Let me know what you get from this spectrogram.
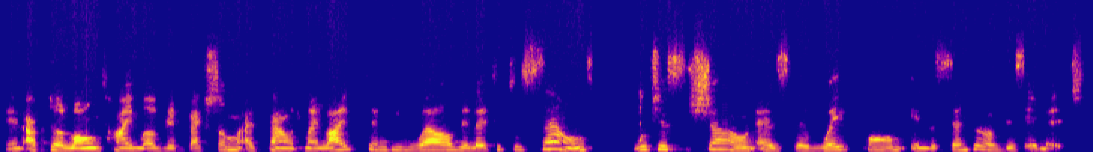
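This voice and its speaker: A woman whose first language is Chinese presents at an academic symposium in a careful, earnest way, pausing on soft fillers. The sound is dull and lo-fi with a very dry, close feel. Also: fairly low pitch, dry recording. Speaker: graduate student presenter.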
